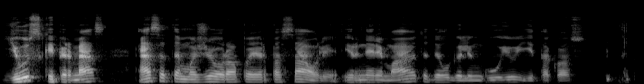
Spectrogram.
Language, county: Lithuanian, Panevėžys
